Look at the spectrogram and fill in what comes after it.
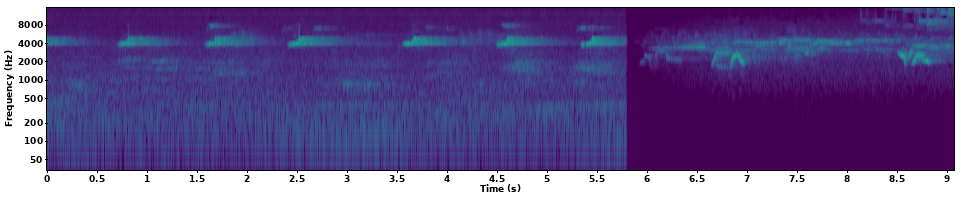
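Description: Birds calling: a short high note repeated about once a second, seven times, then after a sudden cut, lively twittering song with quick up-and-down glides.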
